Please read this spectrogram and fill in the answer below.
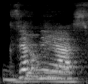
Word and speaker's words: Xerneas: Xerneas, pardon. Ouais, il y a le E. Il y a Ouais. le E à prononcer.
